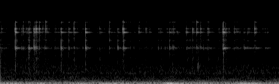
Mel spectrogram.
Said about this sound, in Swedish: Det är vaniljvodka med is. Och Coca-Cola. Och lite citron. Och lite citron. Ganska gott fan. Om ni hör något klirrande ljud så är det isen som slår emot glasen. Jag tycker det ger stämning.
